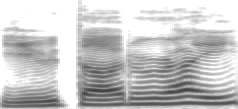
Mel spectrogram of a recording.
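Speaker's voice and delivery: put-on baby-talk voice. Recapping a scene where Dustin answers the nurse, Dustin in baby talk. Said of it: "baby talk".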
